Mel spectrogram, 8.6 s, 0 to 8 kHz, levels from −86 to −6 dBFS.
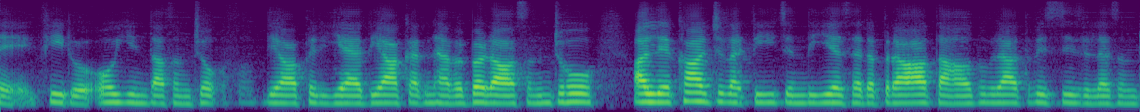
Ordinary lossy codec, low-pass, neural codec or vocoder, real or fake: none; none; codec, 16 kHz, 0.2 kbps, FocalCodec; fake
